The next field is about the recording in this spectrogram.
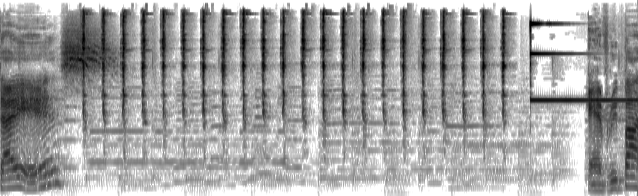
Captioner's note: A clock ticks and a bell sounds revealing the solution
